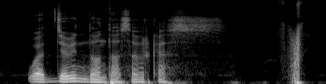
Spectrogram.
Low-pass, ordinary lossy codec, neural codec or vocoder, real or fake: none; none; none; real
